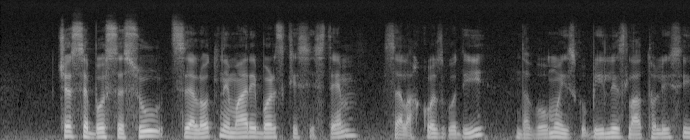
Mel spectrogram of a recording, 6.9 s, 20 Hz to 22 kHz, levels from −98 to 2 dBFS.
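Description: No technical faults can be heard anywhere in the recording.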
